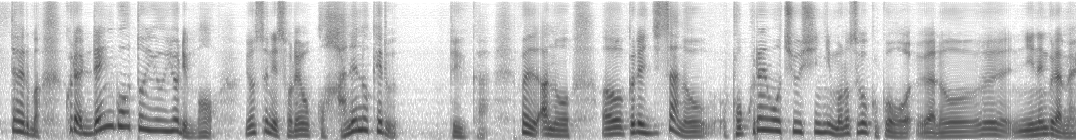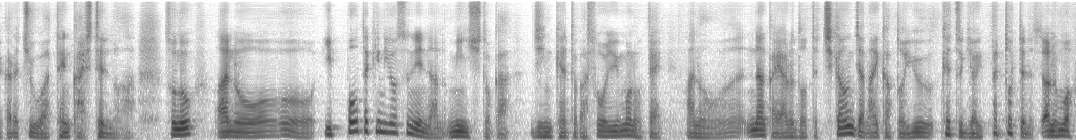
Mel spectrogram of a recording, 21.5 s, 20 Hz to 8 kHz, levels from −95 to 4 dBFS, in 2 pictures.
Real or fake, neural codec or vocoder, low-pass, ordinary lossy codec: fake; codec, 16 kHz, about 1 kbps, DyCAST, with the encoder's durations; none; none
